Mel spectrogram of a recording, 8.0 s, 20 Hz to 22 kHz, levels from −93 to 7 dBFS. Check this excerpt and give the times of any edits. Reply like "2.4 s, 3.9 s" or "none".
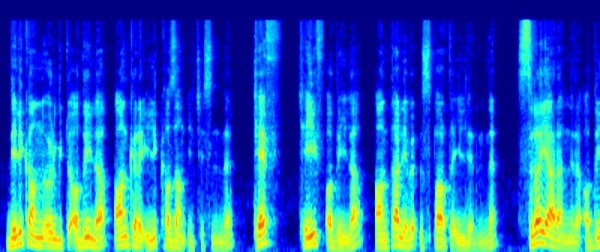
3.2 s, 6.8 s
